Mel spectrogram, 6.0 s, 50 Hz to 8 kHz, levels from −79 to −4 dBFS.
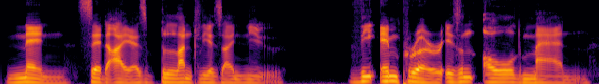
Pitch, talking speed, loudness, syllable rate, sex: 95 Hz, 140 wpm, -21 LUFS, 3.3 syllables/s, male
